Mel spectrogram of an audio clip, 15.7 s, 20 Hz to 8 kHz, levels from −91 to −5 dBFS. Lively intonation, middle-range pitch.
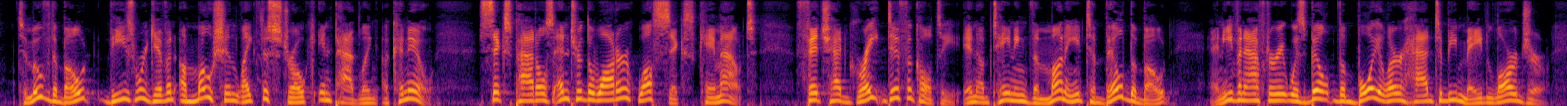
Yes: wide, 6.1 semitones; medium, 180 Hz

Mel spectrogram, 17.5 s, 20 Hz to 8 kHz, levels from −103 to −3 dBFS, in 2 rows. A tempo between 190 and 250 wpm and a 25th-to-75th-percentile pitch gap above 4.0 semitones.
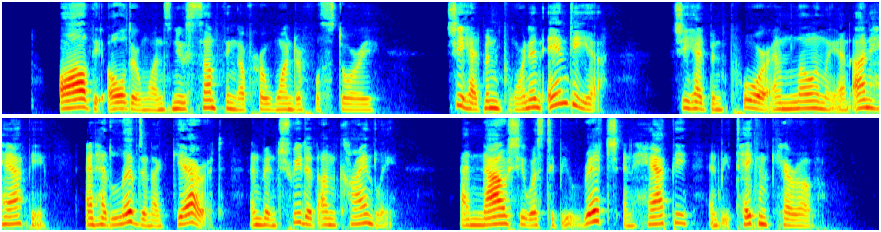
No: average, 165 wpm; average, 4.5 semitones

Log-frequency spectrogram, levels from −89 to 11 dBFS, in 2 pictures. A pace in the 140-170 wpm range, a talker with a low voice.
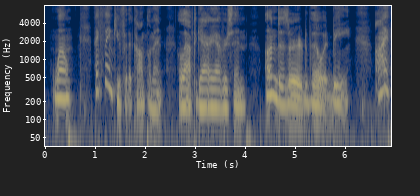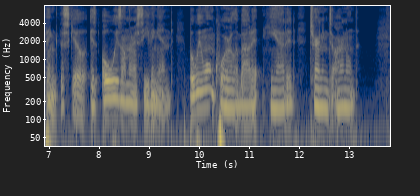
No: average, 150 wpm; medium, 165 Hz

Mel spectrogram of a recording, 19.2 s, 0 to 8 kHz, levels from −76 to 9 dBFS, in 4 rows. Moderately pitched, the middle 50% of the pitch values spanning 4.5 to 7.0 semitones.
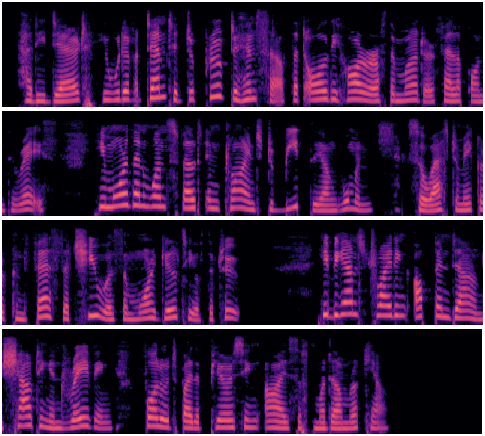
No: high, 210 Hz; average, 5.2 semitones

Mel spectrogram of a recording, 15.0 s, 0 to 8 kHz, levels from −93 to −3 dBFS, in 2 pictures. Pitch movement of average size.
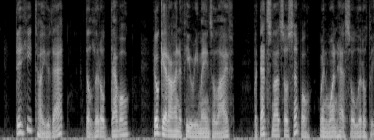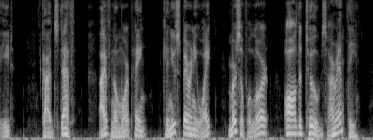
No: wide, 8.0 semitones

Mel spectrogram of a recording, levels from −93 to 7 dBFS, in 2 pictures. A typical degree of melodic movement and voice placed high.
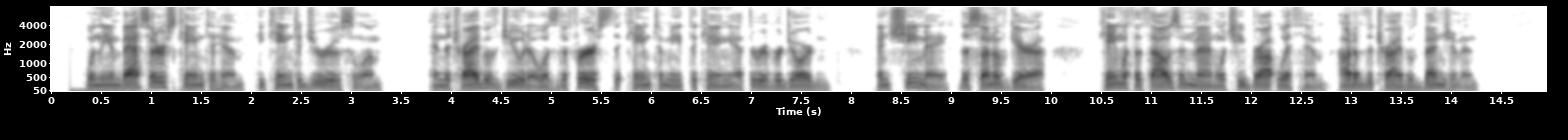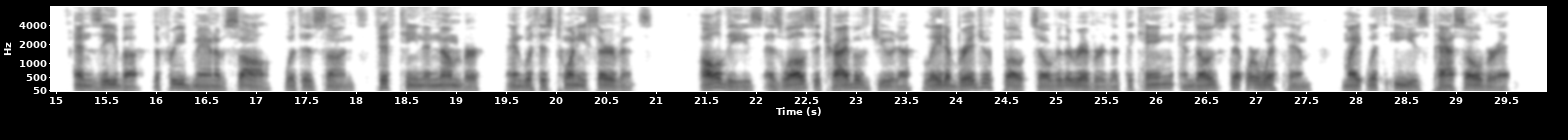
No: average, 3.4 semitones; low, 105 Hz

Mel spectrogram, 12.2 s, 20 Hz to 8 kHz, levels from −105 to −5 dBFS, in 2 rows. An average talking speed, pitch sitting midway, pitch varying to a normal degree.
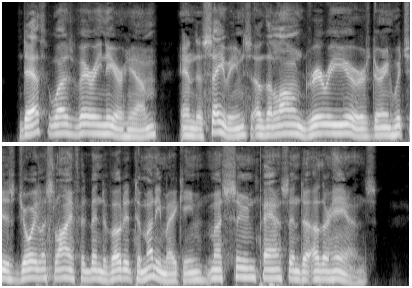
No: average, 145 wpm; low, 125 Hz; average, 3.5 semitones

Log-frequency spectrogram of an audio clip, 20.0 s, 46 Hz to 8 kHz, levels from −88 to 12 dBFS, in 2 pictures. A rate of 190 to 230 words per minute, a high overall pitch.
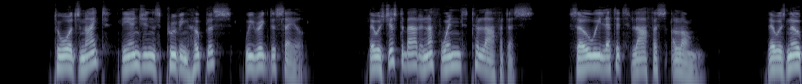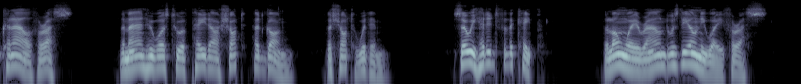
No: average, 195 wpm; low, 125 Hz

